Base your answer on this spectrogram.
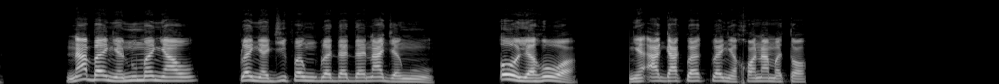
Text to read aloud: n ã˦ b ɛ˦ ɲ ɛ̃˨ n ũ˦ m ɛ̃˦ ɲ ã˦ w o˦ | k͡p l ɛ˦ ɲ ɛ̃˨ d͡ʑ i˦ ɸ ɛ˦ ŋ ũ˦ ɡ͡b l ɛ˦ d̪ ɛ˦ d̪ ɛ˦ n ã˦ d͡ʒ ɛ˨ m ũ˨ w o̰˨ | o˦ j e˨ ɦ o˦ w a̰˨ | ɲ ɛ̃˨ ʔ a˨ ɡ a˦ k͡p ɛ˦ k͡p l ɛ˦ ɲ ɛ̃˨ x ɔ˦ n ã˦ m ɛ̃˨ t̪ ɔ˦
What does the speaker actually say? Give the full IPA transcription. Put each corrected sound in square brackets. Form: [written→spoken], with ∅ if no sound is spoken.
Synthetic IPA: n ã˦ b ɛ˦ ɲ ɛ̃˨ n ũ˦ m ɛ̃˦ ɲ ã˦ w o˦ | k͡p l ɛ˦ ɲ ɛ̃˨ d͡ʑ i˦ ɸ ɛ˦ ŋ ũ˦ ɡ͡b l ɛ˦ d̪ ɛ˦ d̪ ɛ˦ n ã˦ d͡ʒ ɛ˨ [m→ŋ] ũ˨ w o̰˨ | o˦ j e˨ ɦ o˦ w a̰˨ | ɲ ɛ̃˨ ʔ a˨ ɡ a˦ k͡p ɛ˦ k͡p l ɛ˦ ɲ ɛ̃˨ x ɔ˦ n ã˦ m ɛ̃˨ t̪ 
